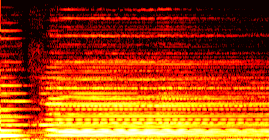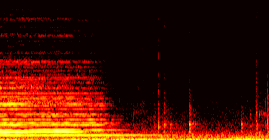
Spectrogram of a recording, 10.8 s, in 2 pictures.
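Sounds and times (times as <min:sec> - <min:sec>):
two violins playing a duet: 0:00.0 - 0:08.1.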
